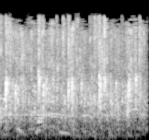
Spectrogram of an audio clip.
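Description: A crowd at a military appreciation gathering aboard the Carnival Vista cruise ship applauding and cheering for the Marines, steady rhythmic clapping with voices rising over it.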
